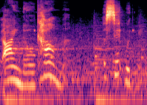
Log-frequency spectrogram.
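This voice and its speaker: A woman's voice: a little high, expressive, slow. An actress playing an enigmatic sea siren noblewoman in a game, graceful, teasing and formally secretive. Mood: gracious, teasing. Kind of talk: dramatic game dialogue. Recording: loud music underneath. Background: game music.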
